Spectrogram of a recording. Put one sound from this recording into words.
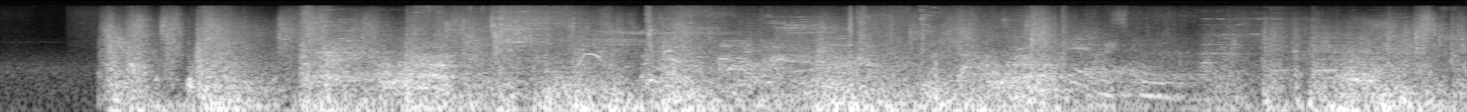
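Game combat sounds of spells and hits crash and burst rapidly.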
